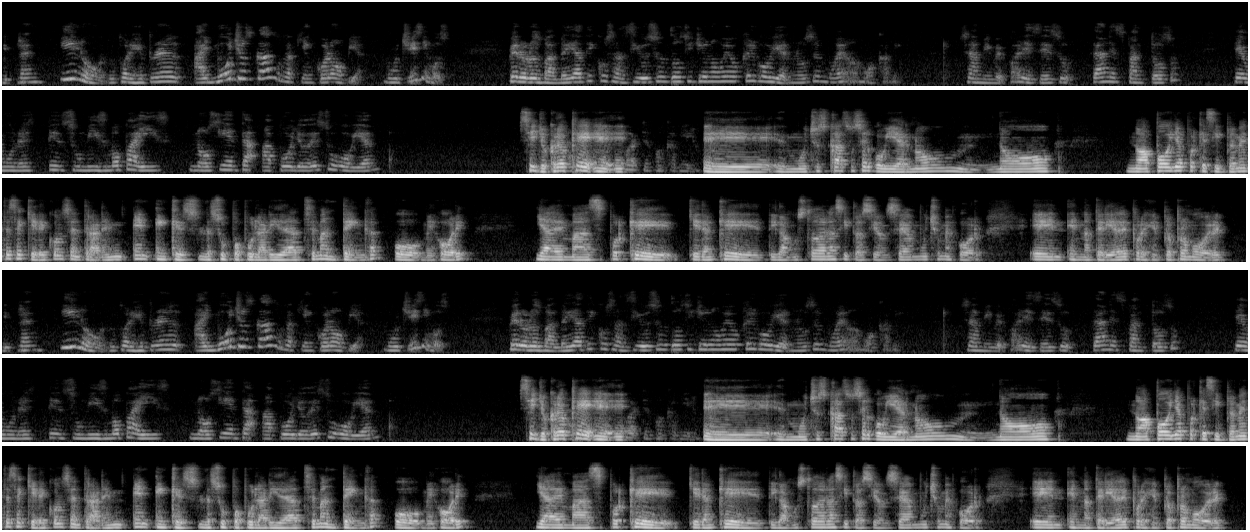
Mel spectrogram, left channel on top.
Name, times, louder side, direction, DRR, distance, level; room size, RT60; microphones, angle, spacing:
voice 1, 0.0-4.4 5.1-9.0 9.6-11.7 12.3-16.2 18.1-19.4, equal, 80° left, 1.4 m, -31 dB
voice 2, 17.6-18.7 19.5-22.9 23.7-29.5 30.3-37.1, right 1 dB, 10° right, 0.7 m, -19 dB
4.1 x 2.7 x 2.6 m
head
